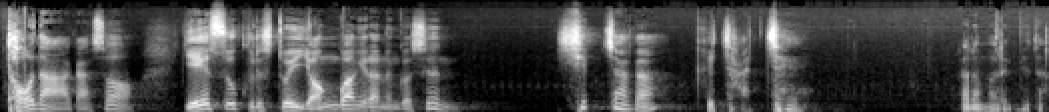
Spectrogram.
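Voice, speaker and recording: Speaking in an unhurried, sing-song way, a middle-aged male pastor gives a conversational early-morning sermon in a church sanctuary. His medium-pitched voice is mellow, and he acts out quotes from biblical figures.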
